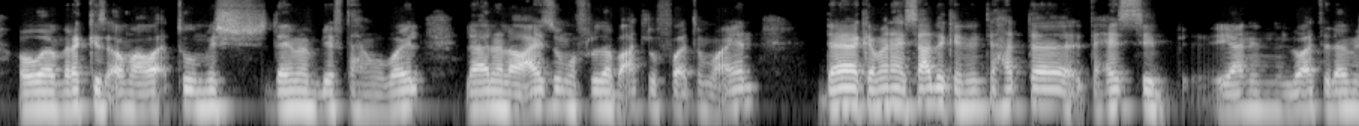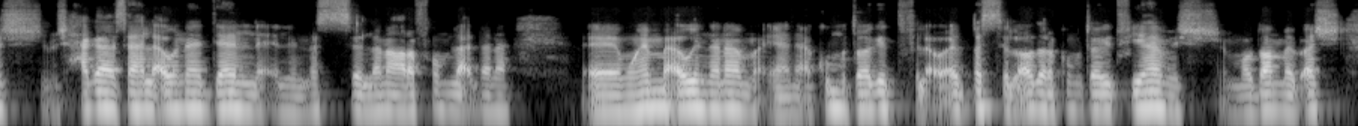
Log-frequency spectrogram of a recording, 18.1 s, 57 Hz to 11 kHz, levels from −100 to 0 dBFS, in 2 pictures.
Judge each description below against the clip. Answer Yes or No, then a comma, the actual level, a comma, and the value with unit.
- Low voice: Yes, low, 120 Hz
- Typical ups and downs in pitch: No, narrow, 2.0 semitones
